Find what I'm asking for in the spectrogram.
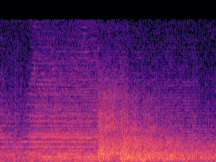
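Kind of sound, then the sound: sound effect, rifle gunshot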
